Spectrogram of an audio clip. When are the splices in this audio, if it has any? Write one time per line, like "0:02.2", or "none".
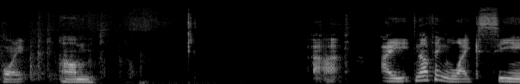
0:04.1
